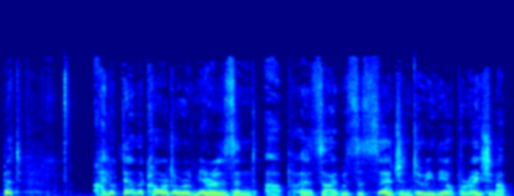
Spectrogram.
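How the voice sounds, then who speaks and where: A woman's voice: medium pitch, moderate pace, warm tone. A woman giving a dramatic reading of an experimental audio screenplay in short, broken, theatrical phrases.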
